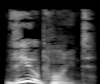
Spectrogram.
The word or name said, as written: viewpoint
